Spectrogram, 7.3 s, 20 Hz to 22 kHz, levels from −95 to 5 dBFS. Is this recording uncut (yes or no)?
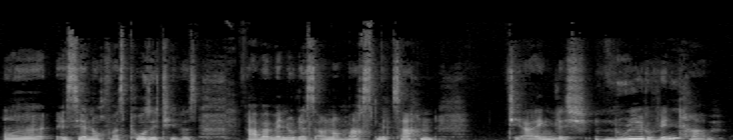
yes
